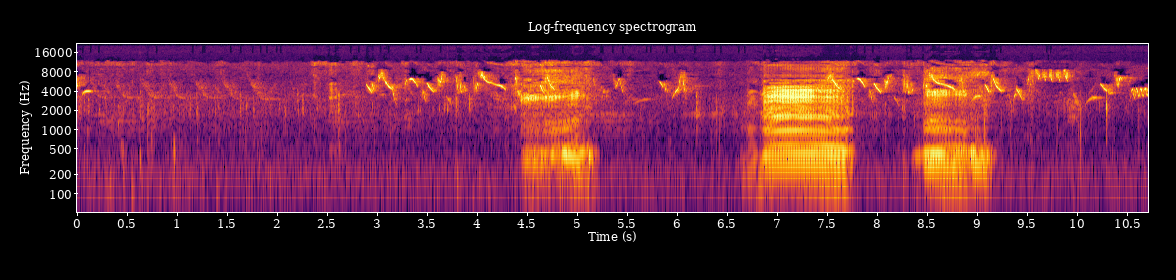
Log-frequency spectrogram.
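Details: Tame cows walking as a herd toward a field at the forest edge: three loud, low harmonic moos, the middle one longest, separated by short pauses, while small birds chirp steadily throughout.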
